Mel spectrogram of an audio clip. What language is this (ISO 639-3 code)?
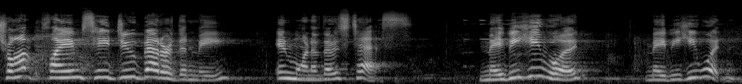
nld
